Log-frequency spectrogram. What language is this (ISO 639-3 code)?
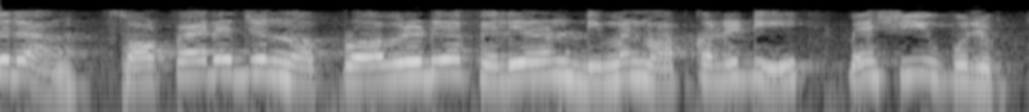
ben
